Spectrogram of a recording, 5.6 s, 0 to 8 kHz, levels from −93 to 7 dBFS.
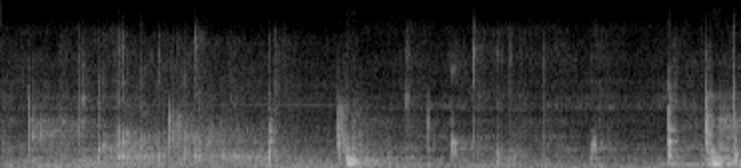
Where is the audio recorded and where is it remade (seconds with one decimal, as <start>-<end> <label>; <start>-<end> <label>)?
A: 0.0-0.9 remade; 0.9-2.7 recorded; 2.7-5.6 remade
